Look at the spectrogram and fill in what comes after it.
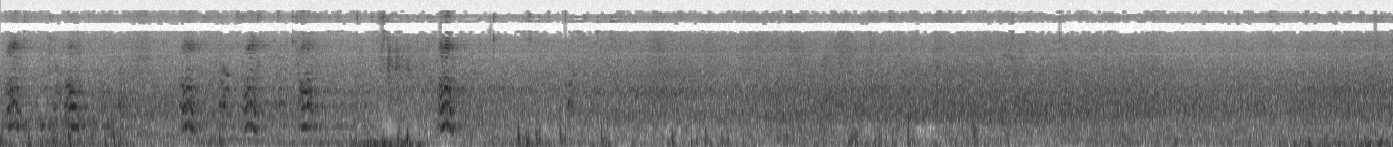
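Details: Dogs in a condominium barking loud enough to disturb neighbours, three times a day; a burst of rapid distant barks in the first few seconds, then fading into constant low noise with occasional faint yips.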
